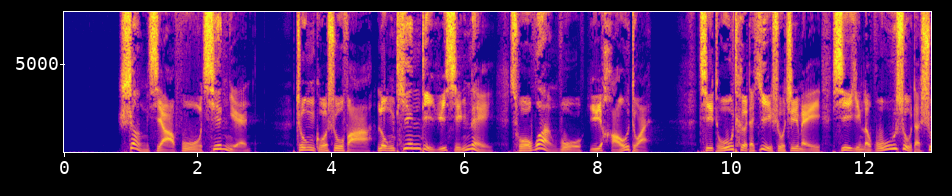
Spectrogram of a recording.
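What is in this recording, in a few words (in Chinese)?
男厚重大气-样音, 国语男声配音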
